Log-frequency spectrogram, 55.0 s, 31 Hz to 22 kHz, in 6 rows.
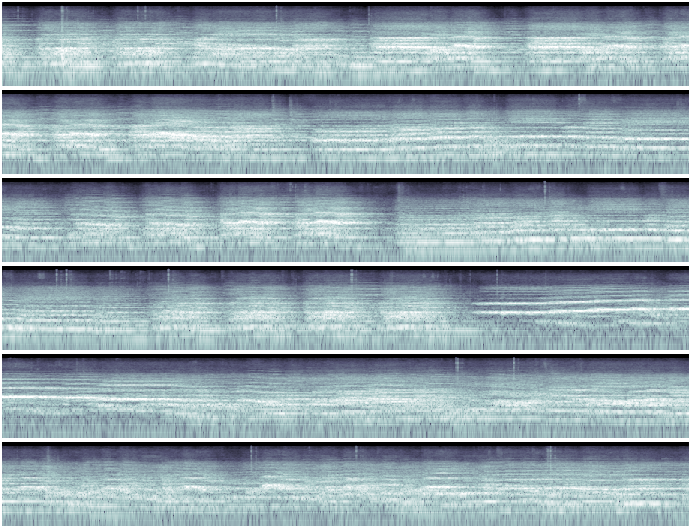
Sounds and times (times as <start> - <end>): Choir: 0.0 - 54.9.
